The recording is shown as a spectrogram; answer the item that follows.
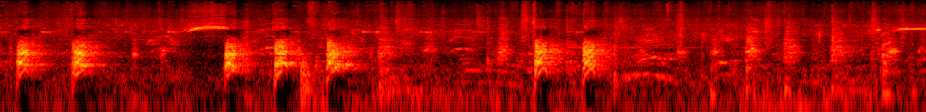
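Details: German Shepherd guarding the gate at home, barking fiercely at a herd of sheep passing outside; sharp barks in uneven bursts roughly every second or two, with a man speaking Marathi between them.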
